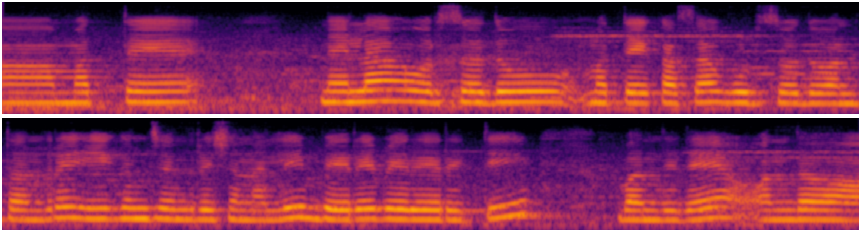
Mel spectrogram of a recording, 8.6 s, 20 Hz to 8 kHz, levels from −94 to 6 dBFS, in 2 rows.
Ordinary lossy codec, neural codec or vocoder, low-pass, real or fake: none; none; 7.2 kHz; real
